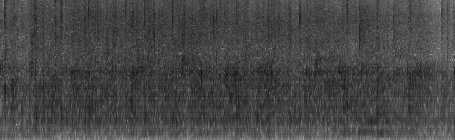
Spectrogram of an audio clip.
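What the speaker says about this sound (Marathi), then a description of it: "तर सर्वप्रथम जोरदार टाळ्या व्हायला पाहिजे" Loud, sustained applause from a political rally audience fills the whole stretch, a dense, even clatter of clapping with faint crowd murmur beneath.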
